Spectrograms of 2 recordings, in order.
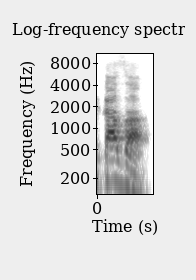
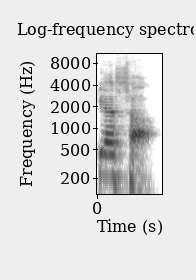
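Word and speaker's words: casa: হচ্ছে ইটালিয়ান ভাষায় হচ্ছে ইটালিয়ান উচ্চারণ হচ্ছে কাজা আ এস এ আ কাজা হ্যাঁ সি এ এস এ কাজা কিন্তু ইংরেজি ভাষায় হয়ে যাবে কেশা সি এ কে এস এ সা কেশা তো কোথায় কেশা আর কোথায় কাজা কাজা পরীক্ষা জ আকার জা কাজা আর কেশা দুইটা কিন্তু দুই ধরনের হয়ে গেল এজন্য আপনাদেরকে উচ্চারণ শিখতে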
